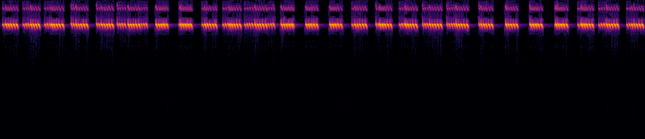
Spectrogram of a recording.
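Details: Close recording of two chirping crickets, bright high-pitched pulses about four per second, crisp and loud, nothing else audible.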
